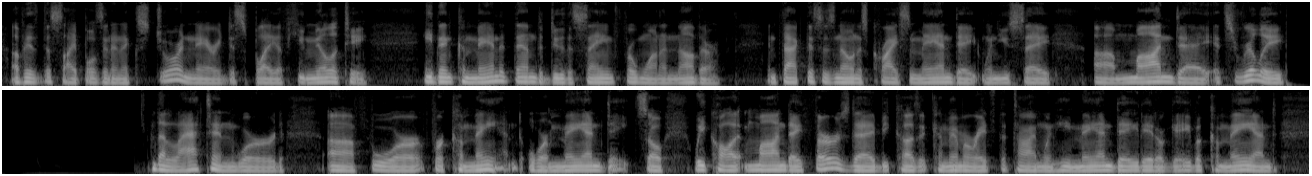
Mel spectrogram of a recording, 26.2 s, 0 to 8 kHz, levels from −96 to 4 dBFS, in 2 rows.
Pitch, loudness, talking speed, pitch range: 95 Hz, -40 LUFS, 140 wpm, 90-105 Hz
